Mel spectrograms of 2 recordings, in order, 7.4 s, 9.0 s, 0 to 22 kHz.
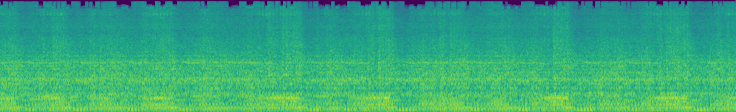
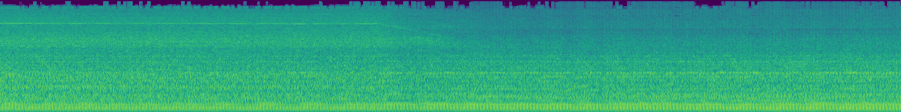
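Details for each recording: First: King Canada 3000 W generator, no air filter fitted, loaded with a heat gun and making good voltage: engine note swells and sags roughly every second; hunting, owner plans to cure it with a new air filter setup and a new crankcase tube. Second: King Canada 3000 W (2,300 W running) generator after repair and new air filter setup, run before load test: steady, constant-pitch drone with no misses or surging throughout; running smoothly.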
